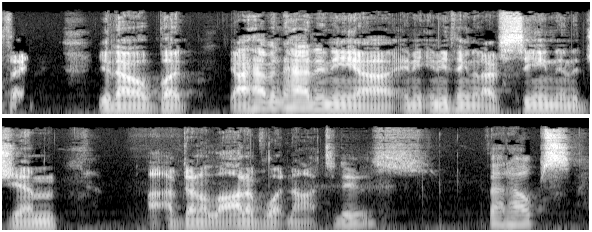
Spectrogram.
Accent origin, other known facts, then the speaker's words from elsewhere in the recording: Washington, United States; I was born in Washington State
